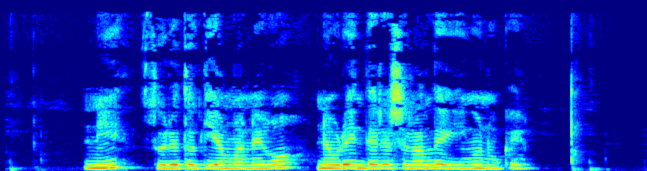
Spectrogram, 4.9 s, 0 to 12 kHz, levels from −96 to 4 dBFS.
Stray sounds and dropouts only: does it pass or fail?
pass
